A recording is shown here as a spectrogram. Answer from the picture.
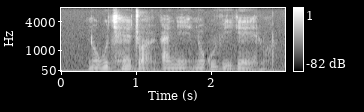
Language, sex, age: South Ndebele, male, 21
